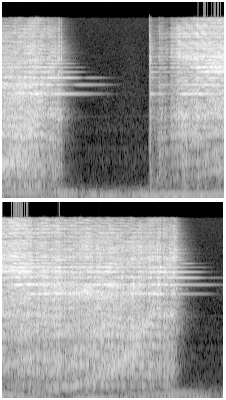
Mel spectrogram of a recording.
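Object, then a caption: Steel machete blade. A long, thin solid steel machete blade, held by the handle, is filed along its edge with a metal file stroked by hand. Two bright, hissing scrapes are heard: a short one, then a pause, then a longer stroke that starts with a sharp catch. Faint high metallic ringing fades out after each stroke.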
